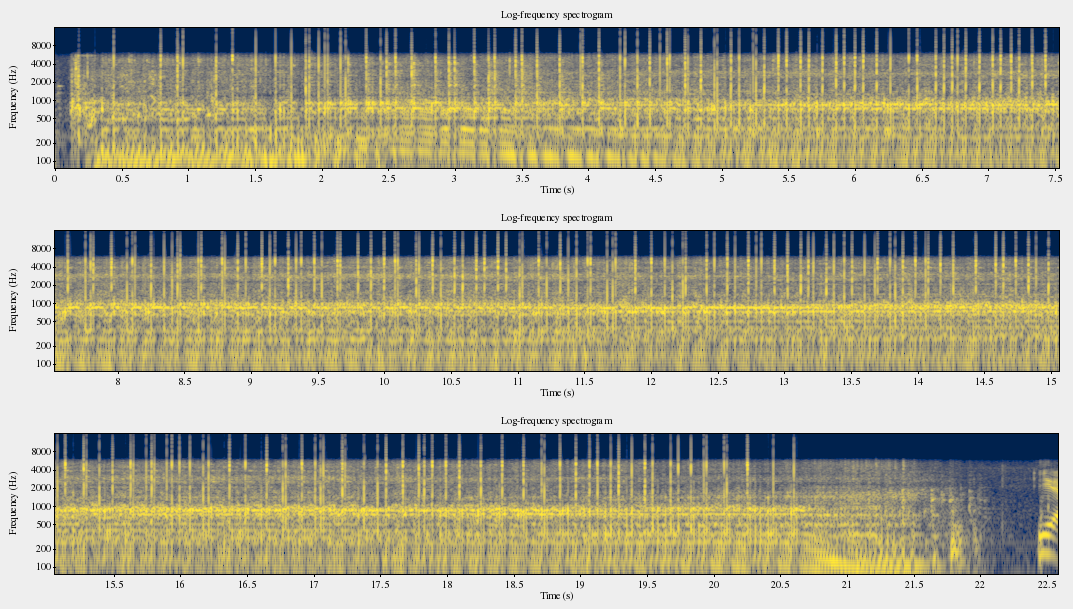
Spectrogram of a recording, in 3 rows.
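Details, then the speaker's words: 1997 Arctic Cat Puma 340 snowmobile, start on choke with the muffler removed for exhaust-leak welding: very loud raw two-stroke buzz from the open exhaust. "it's loud no doubt about it it is loud"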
